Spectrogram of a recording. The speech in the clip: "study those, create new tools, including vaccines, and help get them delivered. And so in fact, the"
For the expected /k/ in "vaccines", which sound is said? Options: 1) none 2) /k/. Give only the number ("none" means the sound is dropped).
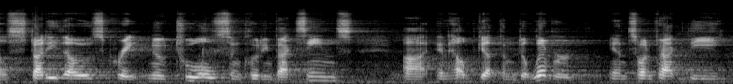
2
